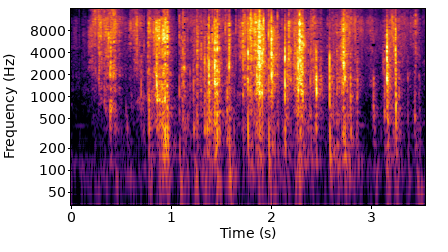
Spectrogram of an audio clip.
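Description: Paper rustles and crinkles steadily as a Sagawa Express paper delivery bag is torn open, with dense irregular crackling bursts throughout and no talking.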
